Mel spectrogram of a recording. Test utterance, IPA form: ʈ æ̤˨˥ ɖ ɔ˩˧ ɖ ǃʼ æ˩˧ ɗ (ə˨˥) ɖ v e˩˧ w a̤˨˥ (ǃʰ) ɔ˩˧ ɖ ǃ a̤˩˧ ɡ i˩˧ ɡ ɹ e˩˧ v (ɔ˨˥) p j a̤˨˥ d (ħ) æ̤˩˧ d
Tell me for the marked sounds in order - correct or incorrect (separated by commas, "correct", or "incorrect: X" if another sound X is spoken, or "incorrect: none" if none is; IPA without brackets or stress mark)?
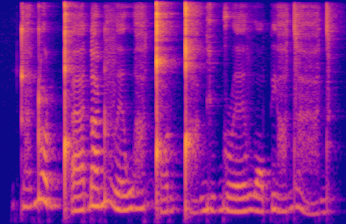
incorrect: a˨˥, incorrect: ɡ͡ǃ, incorrect: ɔ˩˧, incorrect: ɦ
